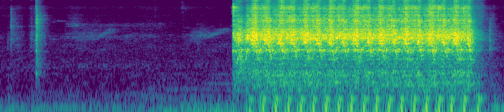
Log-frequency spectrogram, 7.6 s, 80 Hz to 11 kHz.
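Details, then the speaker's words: Triumph T140/T120 twin, just fitted with an in-line 5-micron canister oil filter, is turned over on its electric starter for about three and a half seconds without firing, to build oil pressure before starting. This is normal cranking. "For me it's electric start, so all I have to do is crank it around on that. Much easier."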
